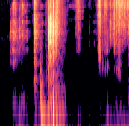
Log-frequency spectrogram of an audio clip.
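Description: A trading card pack's plastic wrapper is peeled open in crinkly, crackling bursts. A faint rustle comes first, then a louder tearing crunch in the middle, a single tick, and a softer crinkle at the end. No one speaks.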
